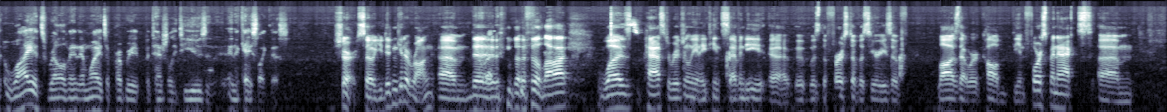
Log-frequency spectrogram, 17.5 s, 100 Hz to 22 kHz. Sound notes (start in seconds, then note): 7.3 laughs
